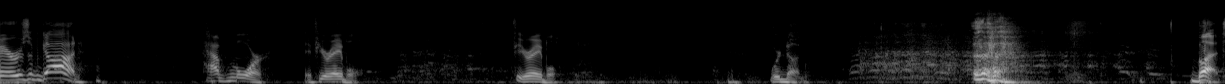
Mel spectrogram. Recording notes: Sunday Morning Sermon Audio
